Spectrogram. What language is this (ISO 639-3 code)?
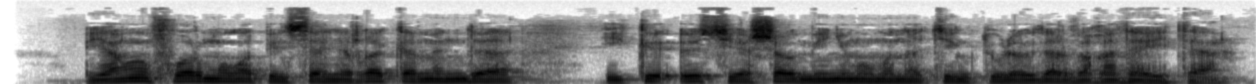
bak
